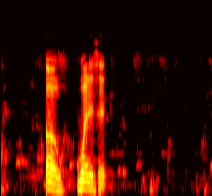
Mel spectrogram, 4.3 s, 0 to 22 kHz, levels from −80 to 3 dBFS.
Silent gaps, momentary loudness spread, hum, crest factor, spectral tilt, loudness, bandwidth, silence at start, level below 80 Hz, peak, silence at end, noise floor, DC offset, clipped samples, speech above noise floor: none; 10 LU; none; 20 dB; -4.5 dB/octave; -16 LUFS; 9.4 kHz; 0.35 s; -58 dBFS; 0 dBFS; 1.2 s; -70 dBFS; under 0.1%; under 0.1%; 55 dB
